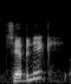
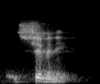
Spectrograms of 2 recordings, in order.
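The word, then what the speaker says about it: Šibenik: The next one was che- Chebnik or Sebenik. Chebenik.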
